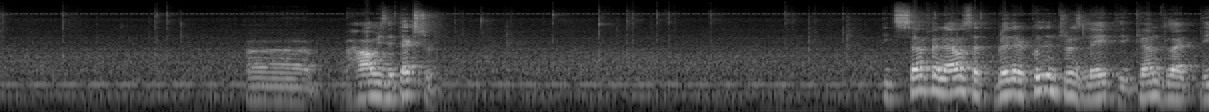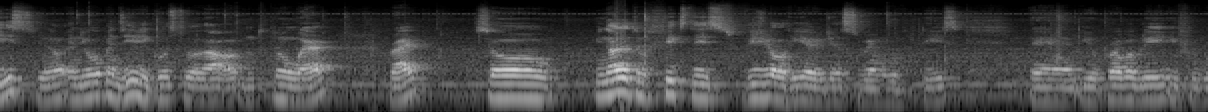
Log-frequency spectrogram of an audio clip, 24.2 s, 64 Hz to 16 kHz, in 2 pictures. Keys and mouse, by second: 0.0 click, 1.6-4.0 drag, 4.6 middle click, 5.7 click, 6.6 click, 7.2 click, 8.2 middle click, 9.4 click, 11.4 click, 12.9 click, 15.3 middle click, 20.6 click, 21.7 shift+middle click.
